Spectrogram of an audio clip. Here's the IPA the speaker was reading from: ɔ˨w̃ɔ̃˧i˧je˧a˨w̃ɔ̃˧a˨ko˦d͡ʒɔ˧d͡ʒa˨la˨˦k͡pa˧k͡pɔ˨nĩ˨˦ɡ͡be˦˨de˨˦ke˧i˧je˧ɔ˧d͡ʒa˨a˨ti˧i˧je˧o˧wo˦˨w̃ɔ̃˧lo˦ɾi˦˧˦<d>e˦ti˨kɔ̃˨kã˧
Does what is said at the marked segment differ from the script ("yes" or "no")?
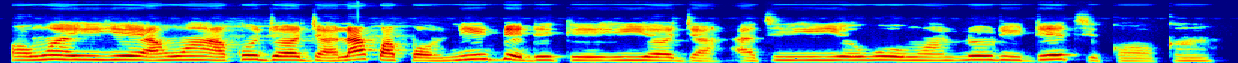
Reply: no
